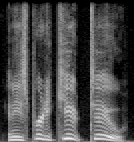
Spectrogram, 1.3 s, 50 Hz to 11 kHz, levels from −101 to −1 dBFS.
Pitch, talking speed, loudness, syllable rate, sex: 260 Hz, 225 wpm, -15 LUFS, 5.5 syllables/s, female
